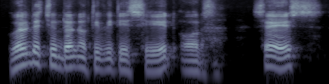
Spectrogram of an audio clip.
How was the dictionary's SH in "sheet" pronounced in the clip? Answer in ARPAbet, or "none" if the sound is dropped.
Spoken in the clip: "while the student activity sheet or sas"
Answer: S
